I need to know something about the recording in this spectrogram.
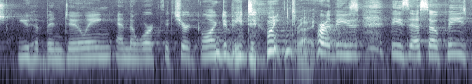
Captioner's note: chuckles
